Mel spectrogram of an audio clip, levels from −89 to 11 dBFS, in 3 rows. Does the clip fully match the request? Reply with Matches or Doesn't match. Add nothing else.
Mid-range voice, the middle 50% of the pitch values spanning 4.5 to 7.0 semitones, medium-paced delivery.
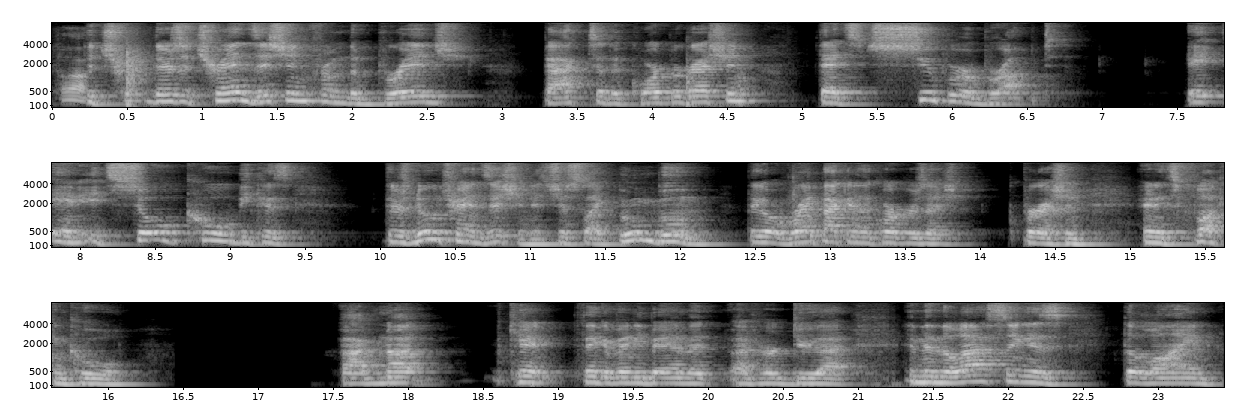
Matches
